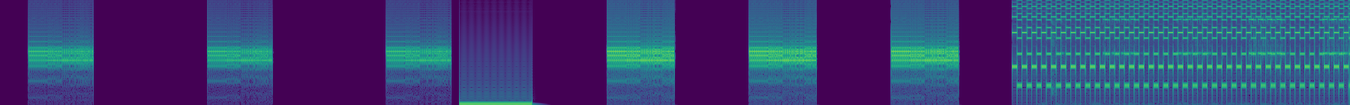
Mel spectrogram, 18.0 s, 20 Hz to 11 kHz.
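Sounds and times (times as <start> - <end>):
loud low buzz: 6.2 - 7.2.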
